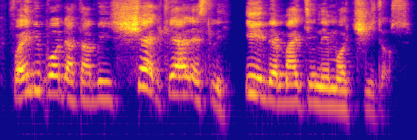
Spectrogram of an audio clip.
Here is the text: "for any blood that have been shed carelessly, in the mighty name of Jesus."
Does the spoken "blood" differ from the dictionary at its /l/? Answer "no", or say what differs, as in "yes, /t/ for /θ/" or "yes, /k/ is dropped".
yes, /l/ is dropped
